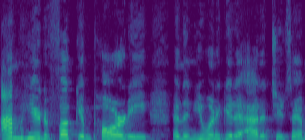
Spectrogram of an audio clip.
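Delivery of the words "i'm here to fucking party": high, rowdy yell. Retelling what someone yelled on arriving: imitating someone yelling.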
